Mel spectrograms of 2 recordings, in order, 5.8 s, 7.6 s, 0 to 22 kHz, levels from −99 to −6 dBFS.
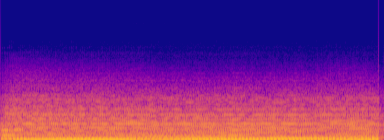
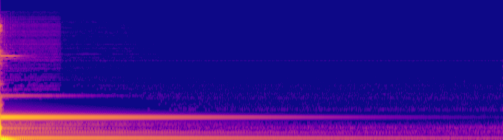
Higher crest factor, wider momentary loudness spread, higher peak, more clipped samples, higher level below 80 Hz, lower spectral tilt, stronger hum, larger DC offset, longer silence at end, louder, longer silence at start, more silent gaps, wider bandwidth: second, 10 dB vs 26 dB; second, 2 LU vs 26 LU; second, -14 dBFS vs 0 dBFS; neither; about the same, -26 dBFS vs -28 dBFS; first, -12 dB/octave vs -7.5 dB/octave; neither; neither; second, 0 s vs 4.4 s; about the same, -29 LUFS vs -27 LUFS; about the same, 0 s vs 0 s; neither; second, 2.7 kHz vs 4.9 kHz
